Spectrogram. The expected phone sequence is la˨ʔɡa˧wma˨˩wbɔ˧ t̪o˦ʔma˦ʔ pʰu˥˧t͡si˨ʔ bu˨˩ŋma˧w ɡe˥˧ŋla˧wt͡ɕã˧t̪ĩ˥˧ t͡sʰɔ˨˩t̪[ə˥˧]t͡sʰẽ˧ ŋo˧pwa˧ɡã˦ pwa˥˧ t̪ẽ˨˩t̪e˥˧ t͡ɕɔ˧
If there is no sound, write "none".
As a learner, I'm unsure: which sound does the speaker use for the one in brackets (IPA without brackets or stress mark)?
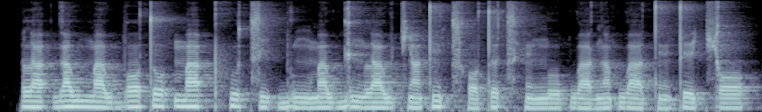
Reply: ə˥˧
